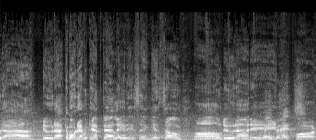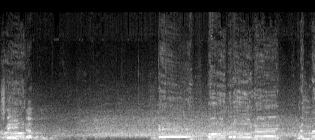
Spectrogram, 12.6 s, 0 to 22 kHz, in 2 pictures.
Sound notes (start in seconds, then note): 0.1 rhyming; 4.4 rhyming; 9.3 rhyming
